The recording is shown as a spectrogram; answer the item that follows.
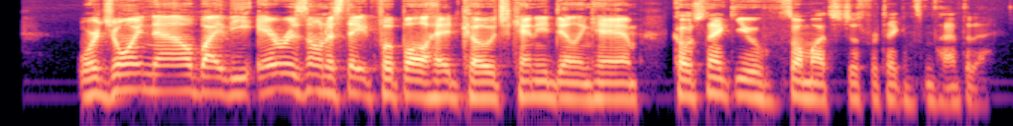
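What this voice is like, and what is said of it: Formal newscaster-style voice. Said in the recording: “news voice comes back up... my news voice comes out”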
